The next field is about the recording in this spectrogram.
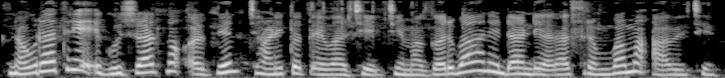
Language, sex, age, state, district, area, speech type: Gujarati, female, 30-45, Gujarat, Rajkot, rural, spontaneous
